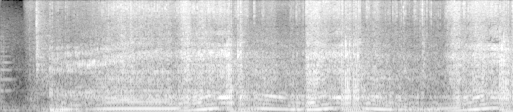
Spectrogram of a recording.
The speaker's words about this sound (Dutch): Dan, doe jij er ook even het motortje starten? Dan doe ik maar even starten ertussen. Nou, doe maar even. Ik sling hem aan voor je.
